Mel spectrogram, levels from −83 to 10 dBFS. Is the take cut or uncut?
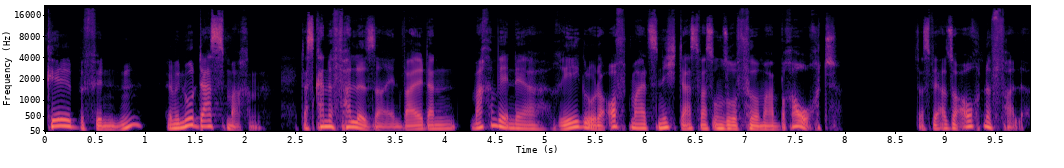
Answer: cut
